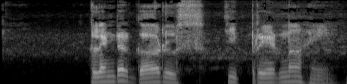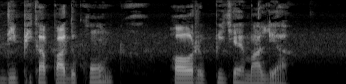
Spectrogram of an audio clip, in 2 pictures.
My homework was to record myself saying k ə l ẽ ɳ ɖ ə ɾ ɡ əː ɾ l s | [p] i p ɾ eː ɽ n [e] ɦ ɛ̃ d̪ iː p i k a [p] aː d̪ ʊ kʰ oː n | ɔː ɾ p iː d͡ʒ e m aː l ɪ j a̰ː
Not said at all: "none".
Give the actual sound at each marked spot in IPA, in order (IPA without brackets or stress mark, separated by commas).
k, a, p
